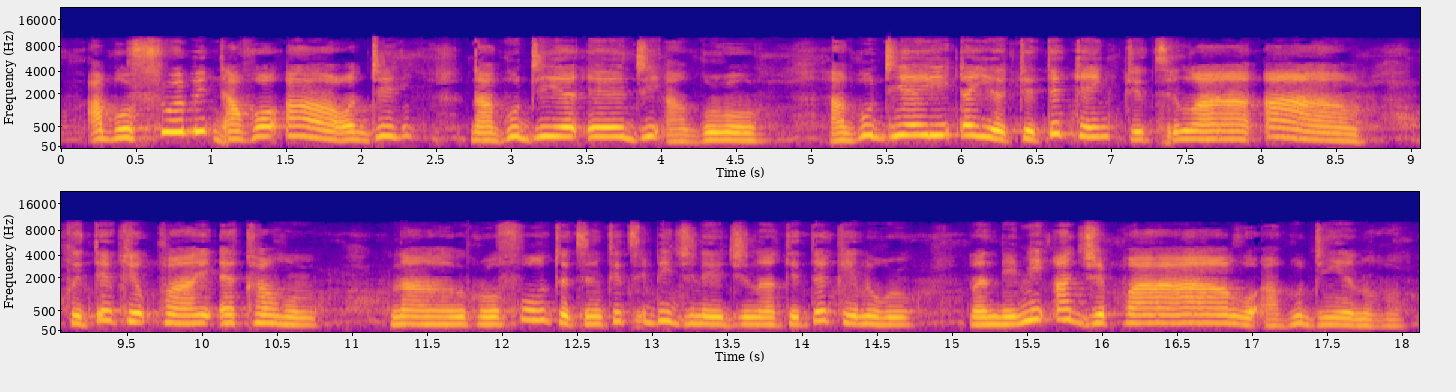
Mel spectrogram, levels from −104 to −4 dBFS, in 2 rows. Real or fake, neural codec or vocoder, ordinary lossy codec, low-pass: fake; autoencoder, 22.05 kHz, a latent of 192 numbers a frame, VITS, trained on one speaker; AAC, 32 kbps; 9.9 kHz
